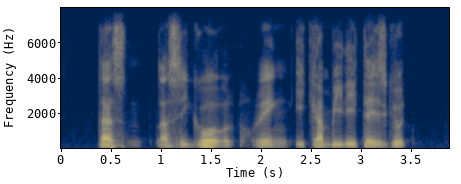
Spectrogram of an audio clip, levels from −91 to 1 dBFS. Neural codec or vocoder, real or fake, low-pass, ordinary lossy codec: none; real; 7.2 kHz; Opus, 32 kbps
